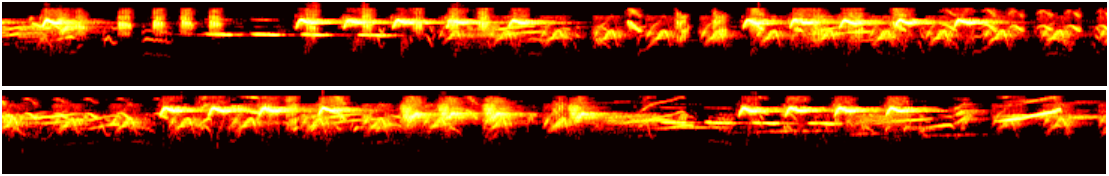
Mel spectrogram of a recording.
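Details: Various sunbirds in a lure track made to draw birds and make them call: bursts of very high, thin tweets and fast stuttering trills repeated in clusters about every second, several voices overlapping.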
